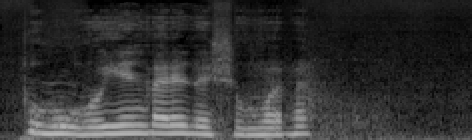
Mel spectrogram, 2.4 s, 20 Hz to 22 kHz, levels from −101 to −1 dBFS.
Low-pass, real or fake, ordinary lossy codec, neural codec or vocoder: none; fake; none; codec, 44.1 kHz, 1.7 kbps, Pupu-Codec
